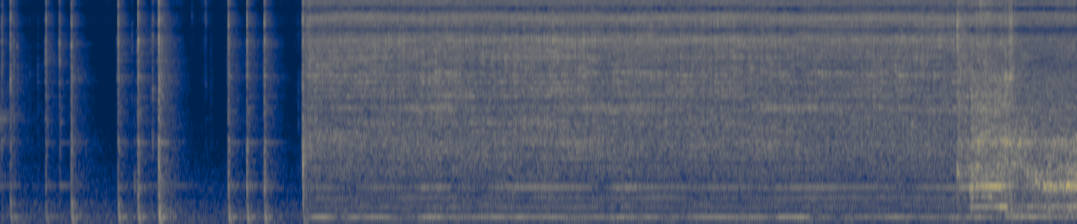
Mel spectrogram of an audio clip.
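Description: A few sharp clicks and taps, then a blender kicks on and runs steadily through purple cold process soap batter with a droning motor whine, growing louder and harsher near the end.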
